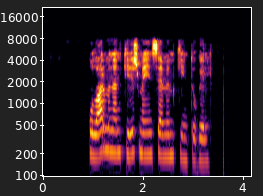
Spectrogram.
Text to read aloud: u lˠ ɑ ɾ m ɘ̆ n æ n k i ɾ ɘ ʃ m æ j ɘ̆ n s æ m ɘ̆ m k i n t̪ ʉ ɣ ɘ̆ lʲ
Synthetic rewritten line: u lˠ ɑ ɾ m ɘ̆ n æ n k i l ɘ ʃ m æ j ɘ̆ n s æ m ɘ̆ m k i n t̪ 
